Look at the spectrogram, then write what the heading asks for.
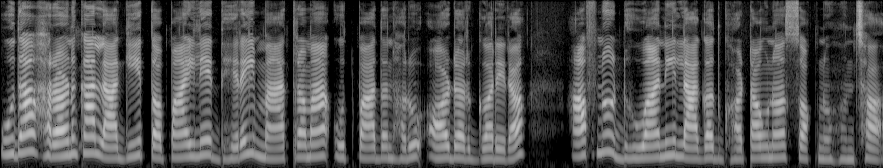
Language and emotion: Nepali, neutral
